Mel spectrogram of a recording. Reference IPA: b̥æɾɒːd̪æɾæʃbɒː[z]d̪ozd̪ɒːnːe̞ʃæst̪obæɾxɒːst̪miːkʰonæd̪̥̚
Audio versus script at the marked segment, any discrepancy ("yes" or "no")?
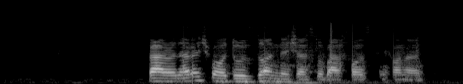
yes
